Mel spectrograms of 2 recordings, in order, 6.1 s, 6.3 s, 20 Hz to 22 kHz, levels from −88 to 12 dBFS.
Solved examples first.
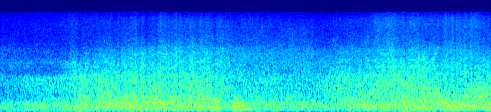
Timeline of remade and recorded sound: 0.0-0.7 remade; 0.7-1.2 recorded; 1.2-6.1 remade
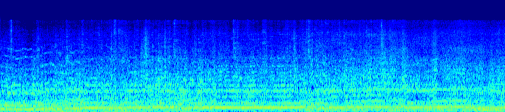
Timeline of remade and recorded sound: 0.0-4.9 recorded; 4.9-6.3 remade

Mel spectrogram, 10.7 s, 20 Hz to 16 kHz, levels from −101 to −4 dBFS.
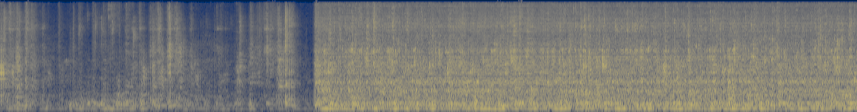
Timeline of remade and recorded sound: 0.0-4.1 remade; 4.1-5.7 recorded; 5.7-7.0 remade; 7.0-10.7 recorded

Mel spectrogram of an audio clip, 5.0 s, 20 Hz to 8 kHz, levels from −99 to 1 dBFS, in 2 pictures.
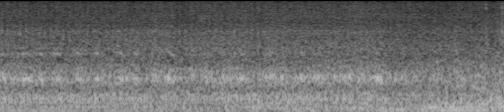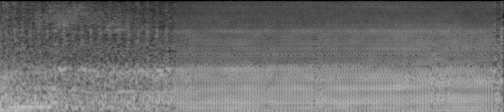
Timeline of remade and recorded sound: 0.0-3.4 recorded; 3.4-5.0 remade

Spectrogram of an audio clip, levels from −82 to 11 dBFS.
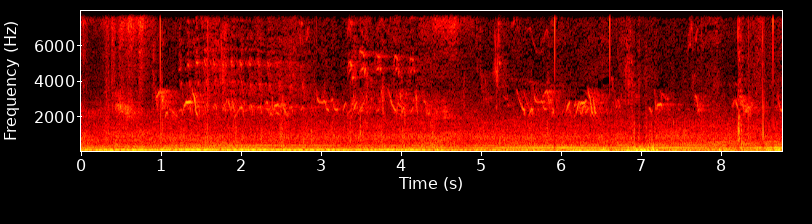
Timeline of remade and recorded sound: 0.0-0.9 remade; 0.9-4.4 recorded; 4.4-4.9 remade; 4.9-8.8 recorded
